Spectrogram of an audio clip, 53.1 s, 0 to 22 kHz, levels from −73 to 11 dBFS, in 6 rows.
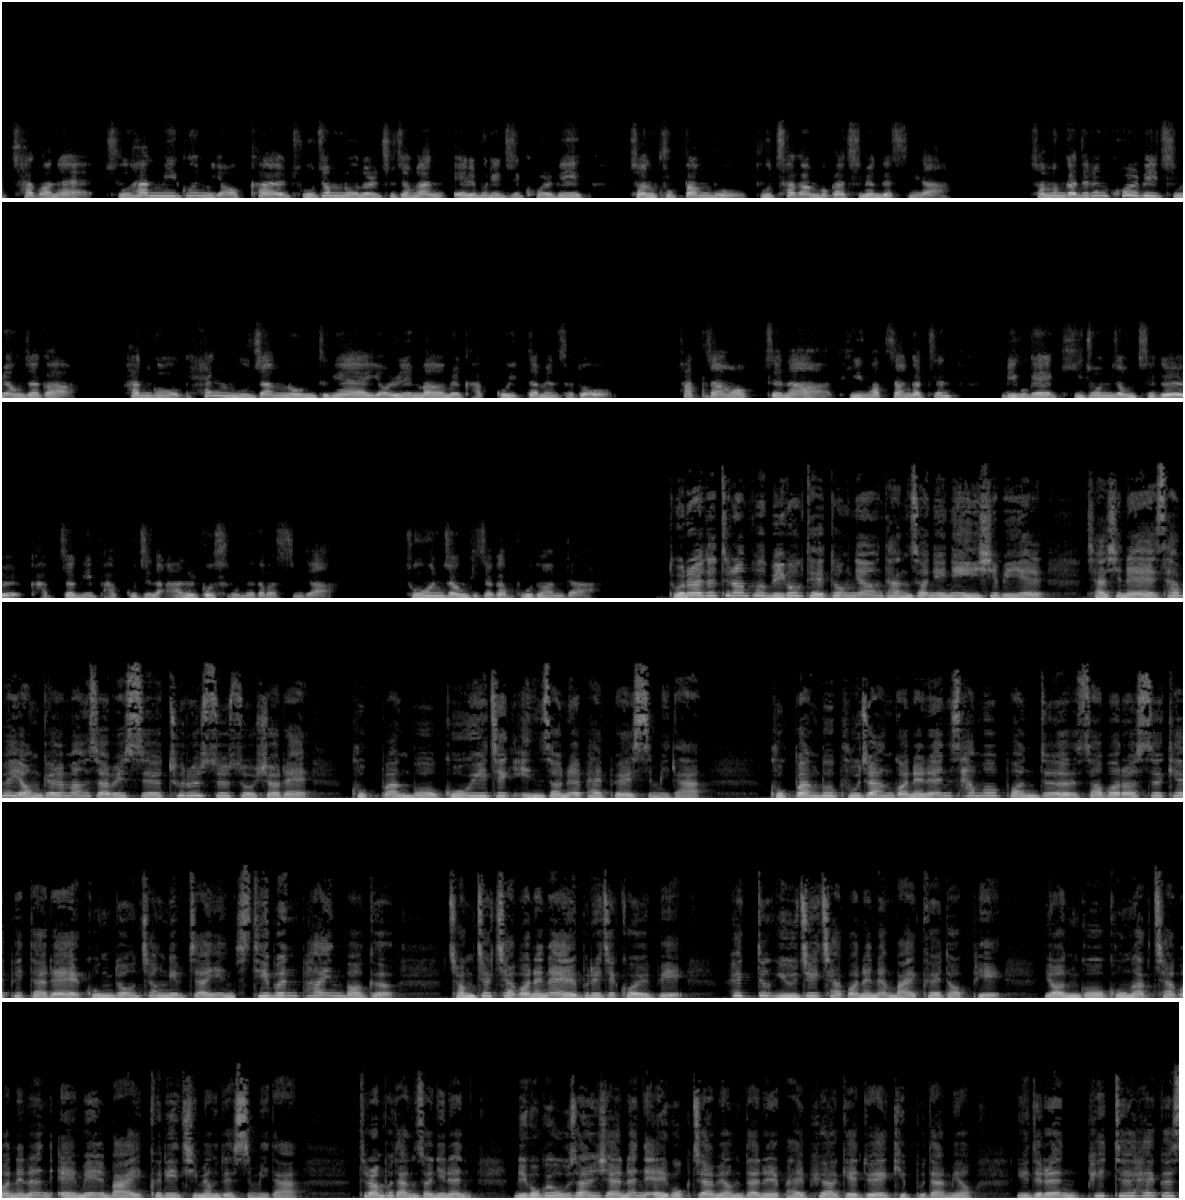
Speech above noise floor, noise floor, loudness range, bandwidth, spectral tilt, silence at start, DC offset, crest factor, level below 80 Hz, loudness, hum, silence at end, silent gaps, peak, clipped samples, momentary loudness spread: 42 dB; -66 dBFS; 3 LU; 14.5 kHz; -4.5 dB/octave; 0.1 s; under 0.1%; 20 dB; -58 dBFS; -25 LUFS; none; 0 s; 7.59-7.70 s, 22.35-22.61 s; -6 dBFS; under 0.1%; 8 LU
